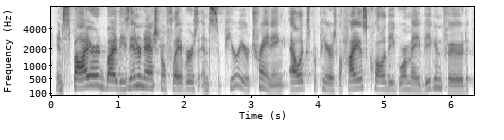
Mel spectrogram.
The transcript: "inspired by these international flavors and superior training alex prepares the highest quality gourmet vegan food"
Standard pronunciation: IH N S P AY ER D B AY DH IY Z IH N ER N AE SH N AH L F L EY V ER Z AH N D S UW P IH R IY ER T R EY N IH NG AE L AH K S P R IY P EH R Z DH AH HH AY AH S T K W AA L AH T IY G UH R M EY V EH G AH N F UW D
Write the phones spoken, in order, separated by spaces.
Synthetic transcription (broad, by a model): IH N S P AY ER D B AY DH IY Z IH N ER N AE SH N L F L EY V ER Z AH N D S UW P IH R IY ER T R EY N IH NG AE L AH K S P R IY P EH R Z DH AH HH AY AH S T K W AA L AH T IY G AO R M EY V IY G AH N F UW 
